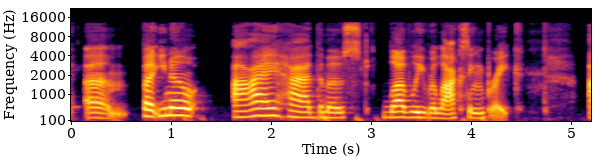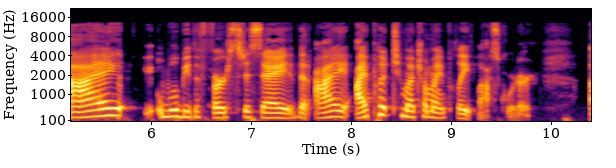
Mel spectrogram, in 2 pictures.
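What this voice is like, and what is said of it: Congested, stuffy-nosed voice. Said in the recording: “notice I sound a little different ... my nose is stuffed up. That's why I sound different.”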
